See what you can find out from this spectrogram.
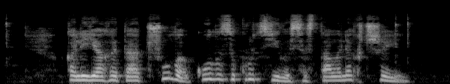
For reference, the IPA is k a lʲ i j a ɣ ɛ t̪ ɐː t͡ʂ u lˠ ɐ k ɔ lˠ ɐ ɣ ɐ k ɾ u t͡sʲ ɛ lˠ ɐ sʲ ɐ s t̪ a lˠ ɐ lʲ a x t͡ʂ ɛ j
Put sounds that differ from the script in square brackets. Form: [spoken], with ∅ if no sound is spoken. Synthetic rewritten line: k a lʲ i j a ɣ ɛ t̪ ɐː t͡ʂ u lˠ ɐ k ɔ lˠ ɐ [z] ɐ k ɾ u t͡sʲ [i] lˠ ɐ sʲ ɐ s t̪ a lˠ ɐ lʲ a x t͡ʂ ɛ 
